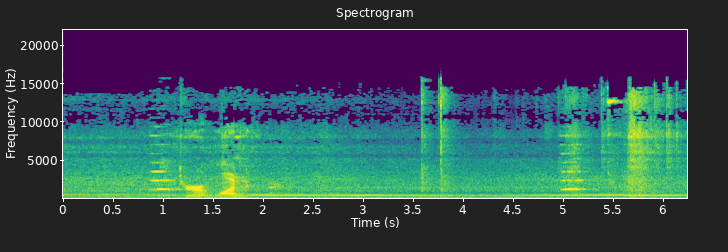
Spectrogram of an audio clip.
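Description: An elevator chime dings.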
